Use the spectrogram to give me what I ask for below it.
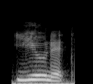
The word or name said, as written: unit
